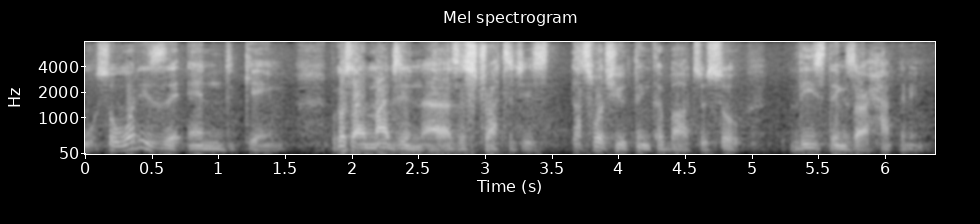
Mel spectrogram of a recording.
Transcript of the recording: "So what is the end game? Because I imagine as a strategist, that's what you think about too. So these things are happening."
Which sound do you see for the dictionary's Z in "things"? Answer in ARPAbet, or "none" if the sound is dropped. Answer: Z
